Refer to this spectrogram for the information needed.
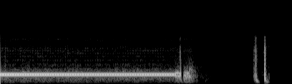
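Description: A steady telephone dial tone hums for nearly two seconds, ends with a click, and is followed by two quick, close-together dialing beeps. No one speaks.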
